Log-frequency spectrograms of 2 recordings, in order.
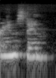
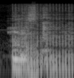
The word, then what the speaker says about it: Aniston: Jennifer Anistan. Aniston.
